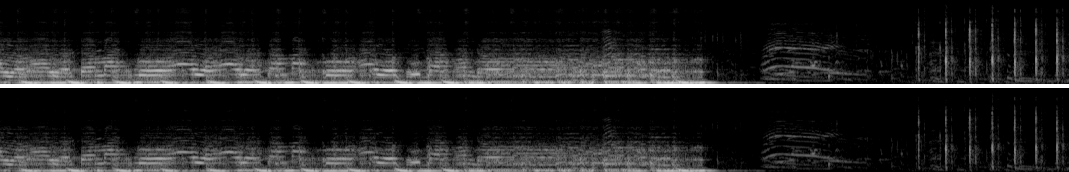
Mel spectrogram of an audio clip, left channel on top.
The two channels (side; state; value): right; quieter; 5.5 dB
